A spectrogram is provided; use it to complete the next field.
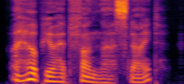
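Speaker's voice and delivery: ordinary delivery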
